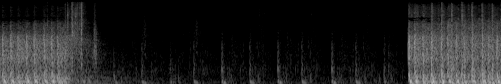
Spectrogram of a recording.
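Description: Footsteps run over the ground.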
